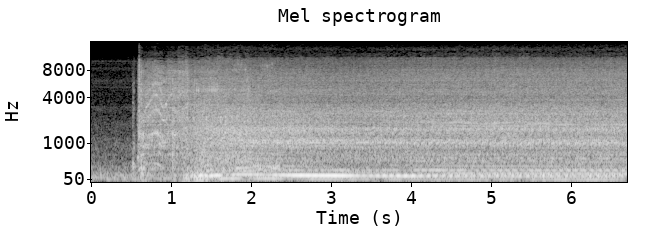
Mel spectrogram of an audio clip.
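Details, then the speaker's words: 2005 Chevrolet Colorado 3.5L after replacing the water pump, serpentine belt tensioner and idler pulley: the engine catches quickly and settles into a smooth, steady idle with no chirp, squeal or belt wobble, and belt tension is good. "No more wobble wobble. Tension looks good."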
